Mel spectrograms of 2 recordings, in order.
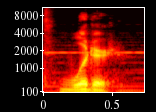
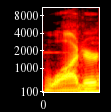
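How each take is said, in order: First: It is said in a Baltimore accent, like 'wooder'. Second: It is said in a standard accent, like 'water'. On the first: "when you start saying wooder" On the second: "Like water"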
